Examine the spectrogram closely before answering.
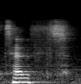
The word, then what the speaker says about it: tenths: Tenths, so you have to put your tongue behind your teeth and go th. So it's tenths, hundredths, thousandths. That one is especially difficult because we have a th at the sound and a th at the end. So keep practicing this.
